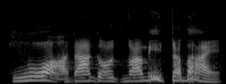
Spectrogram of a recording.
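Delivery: loud, slow cry of wonder; amazed, as if God just showed up; awed wow. Retold or imitated. Awe at God's presence, preacher.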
